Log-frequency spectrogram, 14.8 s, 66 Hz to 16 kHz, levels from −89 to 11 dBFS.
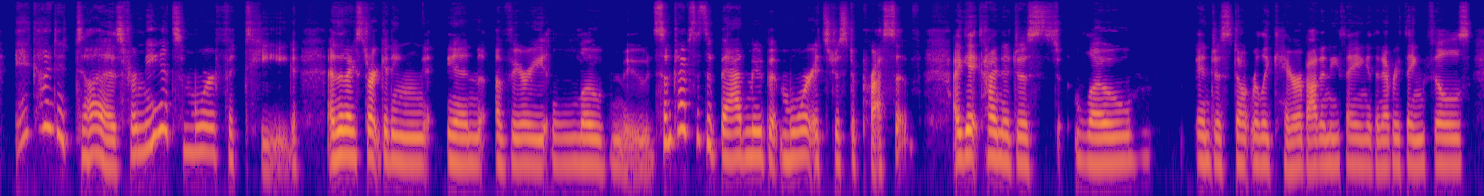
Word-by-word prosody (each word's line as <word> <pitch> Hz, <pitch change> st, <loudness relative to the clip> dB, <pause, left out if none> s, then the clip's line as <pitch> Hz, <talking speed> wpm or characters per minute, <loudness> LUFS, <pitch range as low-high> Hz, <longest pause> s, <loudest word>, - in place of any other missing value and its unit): It 355 Hz, +9 st, -8 dB
kinda 415 Hz, -6 st, -1 dB
does. 205 Hz, -7 st, +1 dB
For 215 Hz, -, -1 dB
me, 250 Hz, +9 st, +1 dB
it's 420 Hz, -, +2 dB
more 230 Hz, 0 st, 0 dB
fatigue, 280 Hz, +9 st, -10 dB, 0.3 s
and 185 Hz, -, +4 dB
then 210 Hz, -, +9 dB
I 205 Hz, -, +9 dB
start 200 Hz, 0 st, +3 dB
getting 175 Hz, -3 st, +1 dB, 0.2 s
in 170 Hz, -1 st, +1 dB
a 175 Hz, -, 0 dB
very 165 Hz, -1 st, 0 dB
low 165 Hz, -1 st, 0 dB
mood. 245 Hz, -, -7 dB
Sometimes 405 Hz, +6 st, +1 dB
it's 335 Hz, -, -7 dB
a 290 Hz, -, +2 dB
bad 200 Hz, -2 st, +2 dB
mood, 200 Hz, 0 st, +3 dB
but -, -, -1 dB
more 200 Hz, +2 st, +1 dB
it's 180 Hz, -1 st, -4 dB
just 175 Hz, -1 st, -7 dB
depressive. 275 Hz, -, -3 dB, 0.3 s
I 190 Hz, -, +5 dB
get 210 Hz, +1 st, +6 dB
kinda 195 Hz, -3 st, +3 dB
just 170 Hz, -, -4 dB
low 175 Hz, 0 st, +1 dB, 0.6 s
and 180 Hz, -1 st, -1 dB
just 170 Hz, -1 st, -6 dB
don't 170 Hz, -2 st, -1 dB
really 170 Hz, -1 st, -1 dB
care 155 Hz, -1 st, -2 dB
about 160 Hz, 0 st, +1 dB
anything, 165 Hz, 0 st, -3 dB
and 155 Hz, -, -6 dB
then 155 Hz, -, -4 dB
everything 165 Hz, 0 st, -2 dB
feels 165 Hz, 0 st, -1 dB
180 Hz, 180 wpm, -24 LUFS, 165-210 Hz, 0.6 s, then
